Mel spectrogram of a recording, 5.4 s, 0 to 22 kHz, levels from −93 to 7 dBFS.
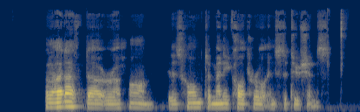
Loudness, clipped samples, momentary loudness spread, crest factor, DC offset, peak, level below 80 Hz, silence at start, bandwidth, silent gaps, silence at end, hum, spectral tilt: -21 LUFS; under 0.1%; 20 LU; 20 dB; under 0.1%; -2 dBFS; -66 dBFS; 0.7 s; 16.5 kHz; none; 0.25 s; none; -7 dB/octave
